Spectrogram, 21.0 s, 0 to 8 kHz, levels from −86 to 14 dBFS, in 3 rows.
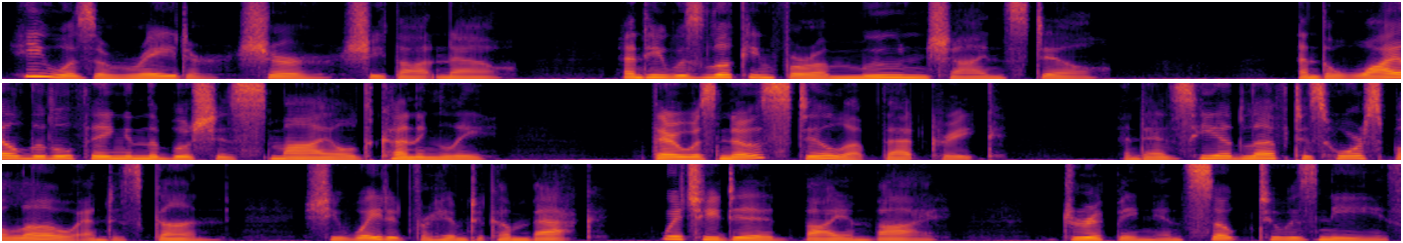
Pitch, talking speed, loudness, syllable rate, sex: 190 Hz, 175 wpm, -20 LUFS, 4.6 syllables/s, female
